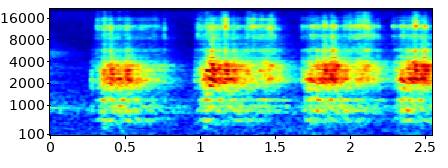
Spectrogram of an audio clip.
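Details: Trek bike with a Bontrager freehub, after the freehub was serviced because its grumbling pawls had lost their spring. Light, fast, high-pitched ticking in smooth bursts as the wheel coasts; the freehub now sounds quiet and healthy.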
